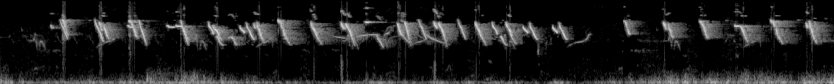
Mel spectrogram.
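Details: Saffron finch with crowded, overlapping high chirps that pause briefly, then resume in a steady repeated series, faint low noise behind.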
